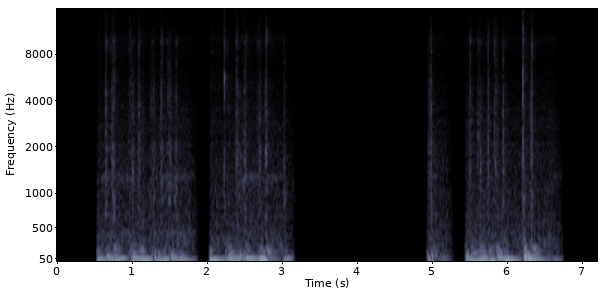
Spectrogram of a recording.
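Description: Rapid clicking of keys on a computer keyboard, fairly loud, coming in four bursts separated by short pauses, with no voices.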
